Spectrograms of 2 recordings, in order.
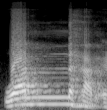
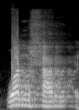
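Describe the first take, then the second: First: The vowel after 'wa' is drawn out long. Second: The vowel after 'wa' is short and quick. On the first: The speaker calls it wrong. "এটা ভুল" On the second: The speaker calls it right. "এটা শুদ্ধ"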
